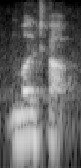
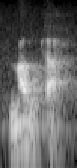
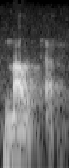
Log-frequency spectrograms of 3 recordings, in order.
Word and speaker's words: Malta: Mulcha. No, so I haven't heard that before. Mulcha. I type What? it for you. I'll Yes, sir. type it. What? Actually, the pronunciation is. Malta, Malta.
